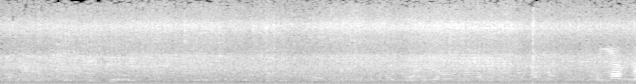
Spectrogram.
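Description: A fire engine's pump motor running steadily, feeding a hose jet onto a house fire, under a steady rushing noise with a crowd's voices mixed in.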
